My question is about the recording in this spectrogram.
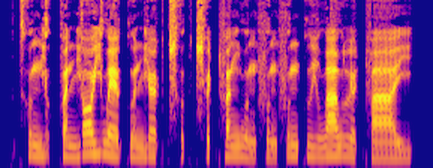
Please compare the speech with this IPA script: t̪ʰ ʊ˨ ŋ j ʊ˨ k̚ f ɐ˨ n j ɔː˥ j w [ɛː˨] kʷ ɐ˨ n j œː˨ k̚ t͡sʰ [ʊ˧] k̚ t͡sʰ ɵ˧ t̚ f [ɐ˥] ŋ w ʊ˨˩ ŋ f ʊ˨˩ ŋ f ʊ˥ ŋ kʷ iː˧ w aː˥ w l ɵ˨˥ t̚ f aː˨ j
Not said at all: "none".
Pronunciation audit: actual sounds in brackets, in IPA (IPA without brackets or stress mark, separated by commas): ɛː˨, ʊ˨, ɐ˥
